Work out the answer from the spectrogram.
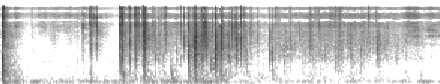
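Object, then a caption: Magnesium carbonate gym chalk block. Dry white chunks of a gym chalk block (magnesium carbonate) and loose powder on a tray are crushed and ground between bare fingers and palms. Bright, dry crackling and crunching come in quick bursts that cluster into a denser grinding patch in the middle before thinning to soft, gritty rustling. The solid pieces break down into powder.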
